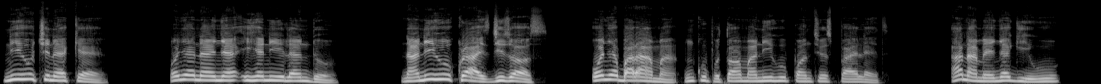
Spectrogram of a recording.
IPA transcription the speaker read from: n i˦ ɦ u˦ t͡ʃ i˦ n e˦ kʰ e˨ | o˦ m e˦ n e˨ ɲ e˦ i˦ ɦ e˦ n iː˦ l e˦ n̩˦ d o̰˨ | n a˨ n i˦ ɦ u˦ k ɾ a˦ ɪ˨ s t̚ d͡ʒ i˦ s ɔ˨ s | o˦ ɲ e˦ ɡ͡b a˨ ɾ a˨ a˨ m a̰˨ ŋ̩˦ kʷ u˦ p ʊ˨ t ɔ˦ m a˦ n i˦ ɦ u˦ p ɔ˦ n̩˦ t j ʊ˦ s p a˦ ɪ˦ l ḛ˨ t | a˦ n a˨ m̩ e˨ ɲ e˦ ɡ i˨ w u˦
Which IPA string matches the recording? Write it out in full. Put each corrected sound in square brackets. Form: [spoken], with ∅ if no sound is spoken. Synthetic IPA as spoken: n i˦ ɦ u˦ t͡ʃ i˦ n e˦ [k] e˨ | o˦ [ɲ] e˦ n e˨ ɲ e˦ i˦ ɦ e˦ n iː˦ l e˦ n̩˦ d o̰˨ | n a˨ n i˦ ɦ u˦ k ɾ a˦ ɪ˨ s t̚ d͡ʒ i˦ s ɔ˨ s | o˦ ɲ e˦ ɡ͡b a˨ ɾ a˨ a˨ m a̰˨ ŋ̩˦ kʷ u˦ p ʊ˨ t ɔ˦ m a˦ n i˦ ɦ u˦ p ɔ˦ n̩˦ t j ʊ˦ s p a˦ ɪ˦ l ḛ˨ t | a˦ n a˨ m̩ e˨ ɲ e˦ ɡ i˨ w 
